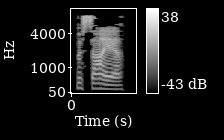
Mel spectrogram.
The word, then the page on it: Messiah: British English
